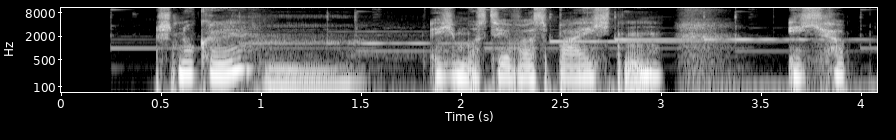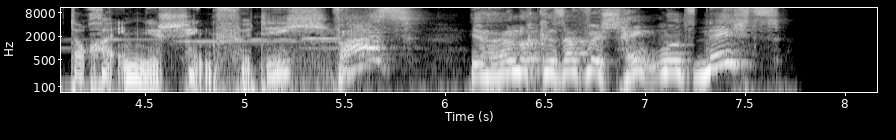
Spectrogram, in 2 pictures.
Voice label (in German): Funkspot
